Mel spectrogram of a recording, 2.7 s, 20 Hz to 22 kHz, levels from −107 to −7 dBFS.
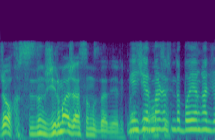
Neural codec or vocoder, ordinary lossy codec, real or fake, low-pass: none; none; real; 7.2 kHz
